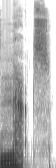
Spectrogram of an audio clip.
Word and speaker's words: gnats: I want you to think of them as gnats with a silent G.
